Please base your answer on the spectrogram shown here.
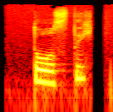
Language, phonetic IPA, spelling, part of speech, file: Russian, [ˈtoɫstɨj], толстый, adjective, Ru-толстый.ogg
- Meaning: 1. thick 2. large, big 3. stout, fat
